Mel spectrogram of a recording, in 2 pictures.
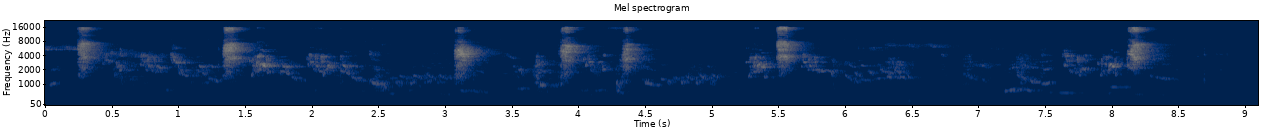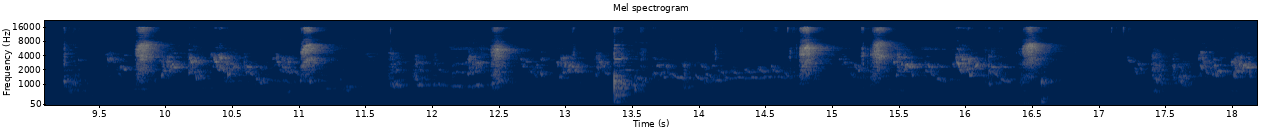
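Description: Birds chirping and squawking close by, a busy stream of short calls one after another with frequent sharp squawks.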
